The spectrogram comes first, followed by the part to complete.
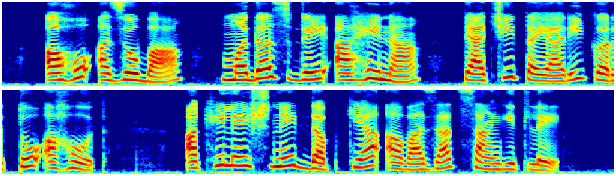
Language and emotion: Marathi, neutral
